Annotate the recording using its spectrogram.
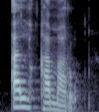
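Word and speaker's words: القمر: Donc si elle est on lui rajoute l'article donc il devient alqamaro. Alqamaro. Donc si vous voyez le ici, suivi, il est suivi d'une lettre lunaire, on prononce l'article.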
